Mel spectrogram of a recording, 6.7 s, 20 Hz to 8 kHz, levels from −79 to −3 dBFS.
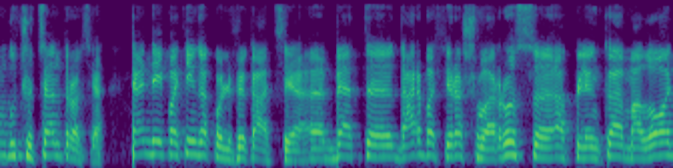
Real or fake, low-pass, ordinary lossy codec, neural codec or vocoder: real; 7.2 kHz; MP3, 64 kbps; none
